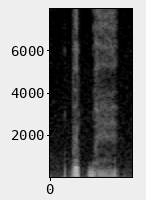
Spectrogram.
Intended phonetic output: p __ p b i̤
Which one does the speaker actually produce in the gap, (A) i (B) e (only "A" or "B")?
B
